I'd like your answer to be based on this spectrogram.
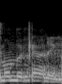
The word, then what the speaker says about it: Mondo Cane: Okay, and I've seen it, but been pronouncing it incorrectly the entire time. – it's Mondo Cane, but okay. For example, in French, when somebody asks me what's the name of my project, I say Mondo Cane, basically.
